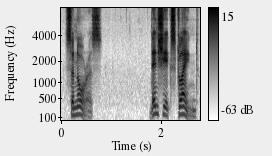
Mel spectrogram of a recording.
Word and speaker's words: Sonorus: So it's flick then touch the object or person to be amplified while saying Sonorus with the accent on the second syllable.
